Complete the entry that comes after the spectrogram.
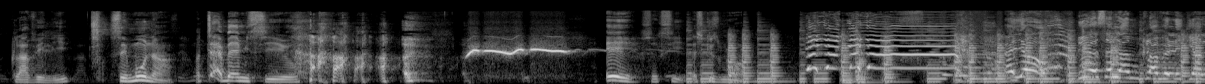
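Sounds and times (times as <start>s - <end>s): person whistling a catcall: 4.6s - 6.1s.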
